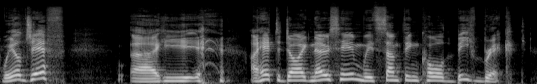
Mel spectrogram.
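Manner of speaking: laughing through a bad Australian accent; hammed-up Australian doctor, high and loud; terrible Australian accent. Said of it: "That's my terrible Australian accent".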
